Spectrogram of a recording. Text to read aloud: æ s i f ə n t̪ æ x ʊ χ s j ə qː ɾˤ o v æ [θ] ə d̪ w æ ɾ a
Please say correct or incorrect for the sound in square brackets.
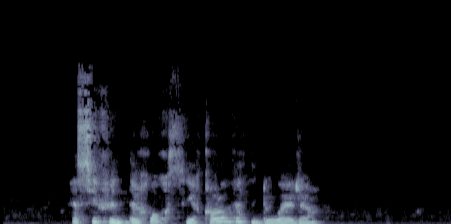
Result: correct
